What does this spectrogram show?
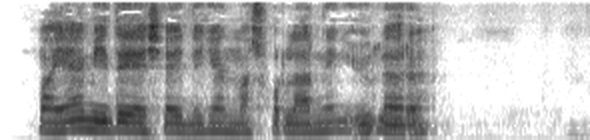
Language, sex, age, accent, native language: Uzbek, male, 19-29, Farg'ona, Uzbek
